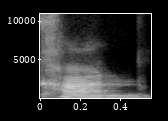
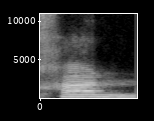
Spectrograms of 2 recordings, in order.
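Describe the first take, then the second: First: The word is said with a low tone. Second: The word is said with a falling tone. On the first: "ขันไม่เอกขัน" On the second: "ขันไม่โทขั้น"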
